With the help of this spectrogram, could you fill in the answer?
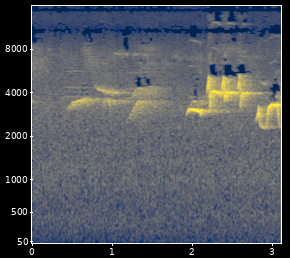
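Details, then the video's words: Blue-and-white flycatcher singing clear, high whistled phrases, soft at first, then a louder burst of slurred notes near the end, over faint background hiss. "オオルリ / Blue-and-White Flycatcher"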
